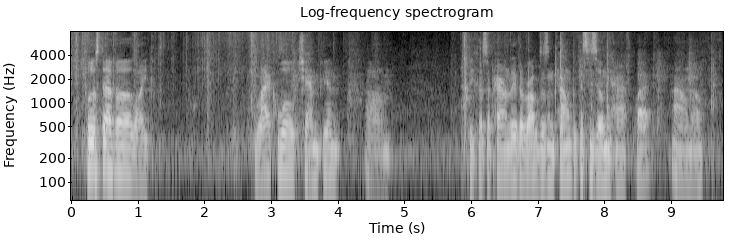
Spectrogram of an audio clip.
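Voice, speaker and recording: Fairly slow, monotone, flat delivery in an English accent, with long, frequent pauses and noticeable background noise. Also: man, medium pitch for a man. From England. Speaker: trading card case breaker, streamer. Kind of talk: casual live stream chat.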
